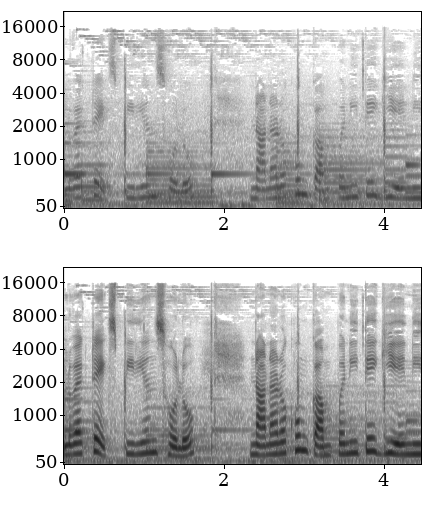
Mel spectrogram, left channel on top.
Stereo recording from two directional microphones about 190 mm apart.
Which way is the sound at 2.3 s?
50° right (ahead or behind).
